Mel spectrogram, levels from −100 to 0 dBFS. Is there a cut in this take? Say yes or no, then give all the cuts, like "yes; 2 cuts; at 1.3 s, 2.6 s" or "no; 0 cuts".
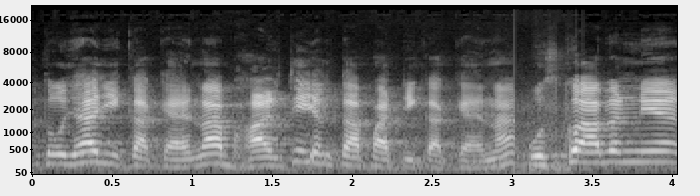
yes; 1 cut; at 3.0 s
